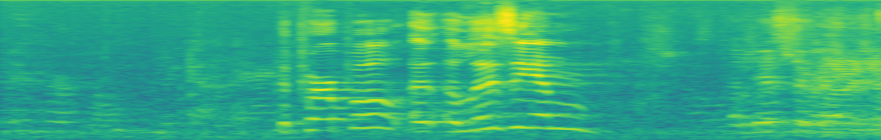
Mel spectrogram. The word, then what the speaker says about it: Alizarin: I'm going to throw in the, and I can't pronounce this right, but I know you guys, someone could, Elysium red? Alizarin.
